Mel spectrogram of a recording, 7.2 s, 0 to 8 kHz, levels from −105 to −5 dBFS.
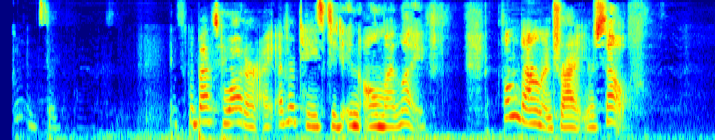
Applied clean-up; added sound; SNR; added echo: neural mask model DeepFilterNet 3.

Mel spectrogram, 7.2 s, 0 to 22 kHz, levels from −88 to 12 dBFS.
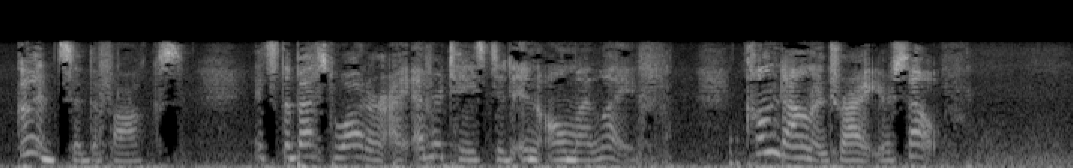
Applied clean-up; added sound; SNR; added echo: none; none; none; none.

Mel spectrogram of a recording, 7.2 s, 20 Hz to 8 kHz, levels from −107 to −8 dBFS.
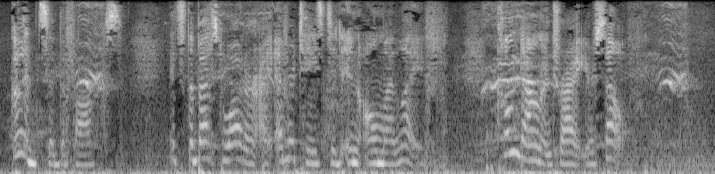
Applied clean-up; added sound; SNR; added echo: none; Livestock, farm animals, working animals; 11 dB; none.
